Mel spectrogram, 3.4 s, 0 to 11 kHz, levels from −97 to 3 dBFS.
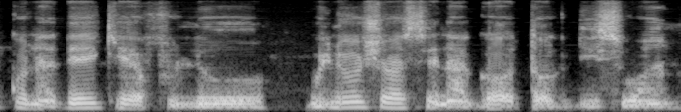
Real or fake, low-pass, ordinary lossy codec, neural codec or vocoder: fake; none; none; vocoder, 22.05 kHz, 80 mel bands, HiFi-GAN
